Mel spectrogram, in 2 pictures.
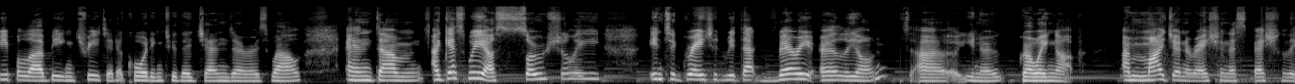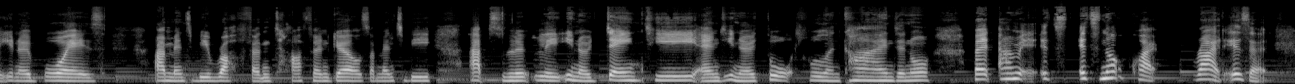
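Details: Woman, a nurse from Australia, with functional neurological disorder and daily flare-ups, who says she has foreign accent syndrome that makes her sound English; finding: foreign accent syndrome.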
